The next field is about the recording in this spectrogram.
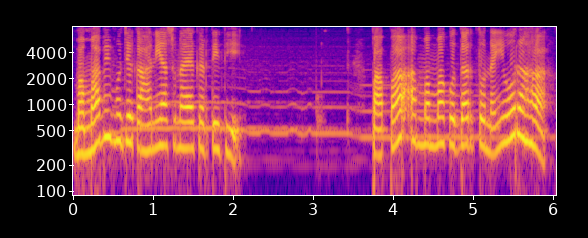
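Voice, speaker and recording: A woman plays an innocent little girl bird in a Hindi cartoon story. The voice is very high, earnest and plaintive, the sound of a child who misses her mother. Faint music plays behind it. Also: normal speed, bright, forceful tone. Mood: wistful.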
